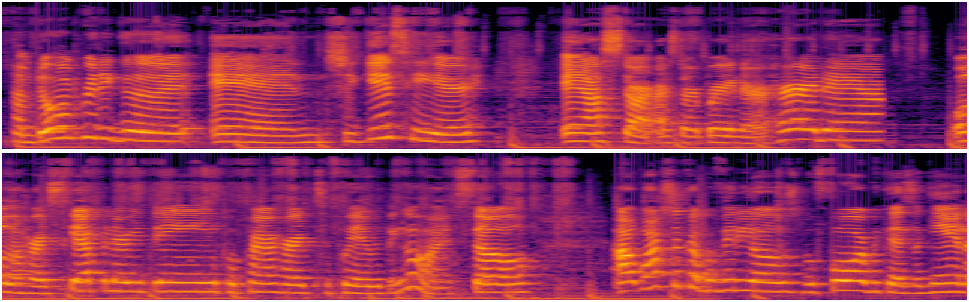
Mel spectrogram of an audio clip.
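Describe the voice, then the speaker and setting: A young woman telling a casual story to viewers in an animated way, acting out her own reactions and quotes as she goes. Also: mid-range voice. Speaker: vlogger.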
